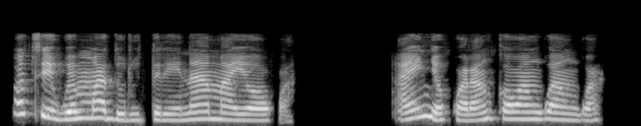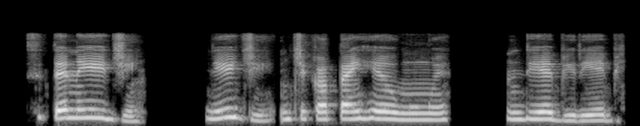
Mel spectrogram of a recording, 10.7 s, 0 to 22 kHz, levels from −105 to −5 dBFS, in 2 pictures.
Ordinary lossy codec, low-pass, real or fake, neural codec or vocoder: none; 7.2 kHz; real; none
